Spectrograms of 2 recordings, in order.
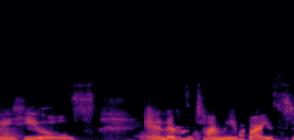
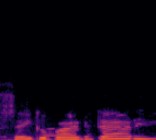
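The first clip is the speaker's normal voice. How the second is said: put-on menacing whisper, higher; 4 semitones higher than usual. Playing a character who closes in on an enemy: whispering menacingly in character. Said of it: "I'll whisper in her ear".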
